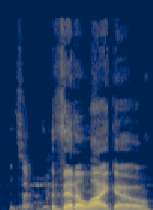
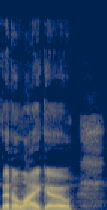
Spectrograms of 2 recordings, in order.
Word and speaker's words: vitiligo: Vitiligo. I was even pronouncing it wrong last night. Vitiligo, but it made his skin turn white.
